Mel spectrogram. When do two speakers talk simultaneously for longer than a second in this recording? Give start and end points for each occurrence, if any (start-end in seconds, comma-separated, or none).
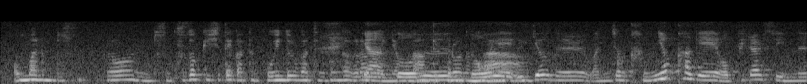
3.6-5.3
